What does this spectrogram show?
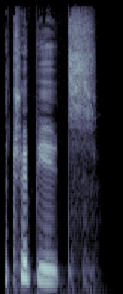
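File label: "attributes" British English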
